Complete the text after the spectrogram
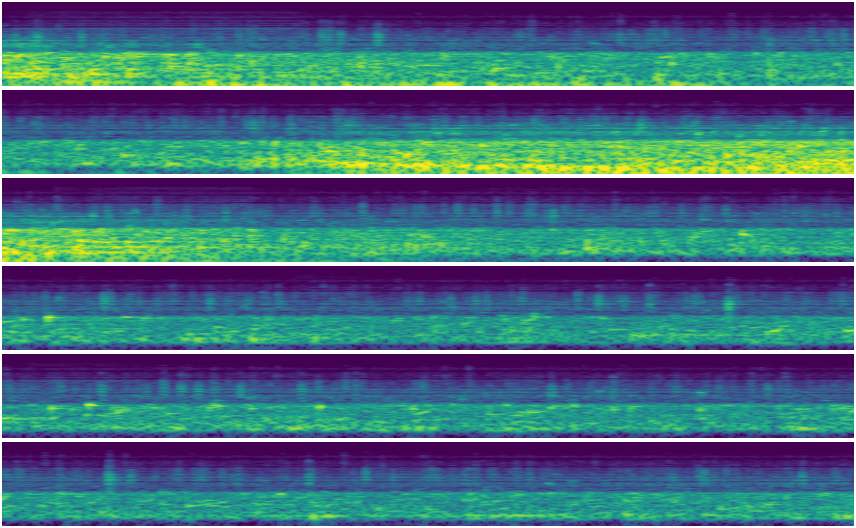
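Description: Air bubbles from scuba divers gurgle and rush underwater.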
